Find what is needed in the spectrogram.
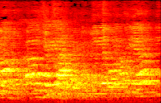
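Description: A woman speaking.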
